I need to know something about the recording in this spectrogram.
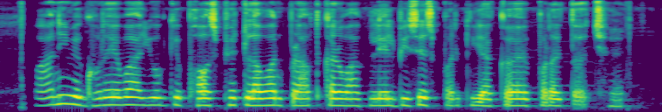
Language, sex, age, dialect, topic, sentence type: Maithili, male, 18-24, Southern/Standard, agriculture, statement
